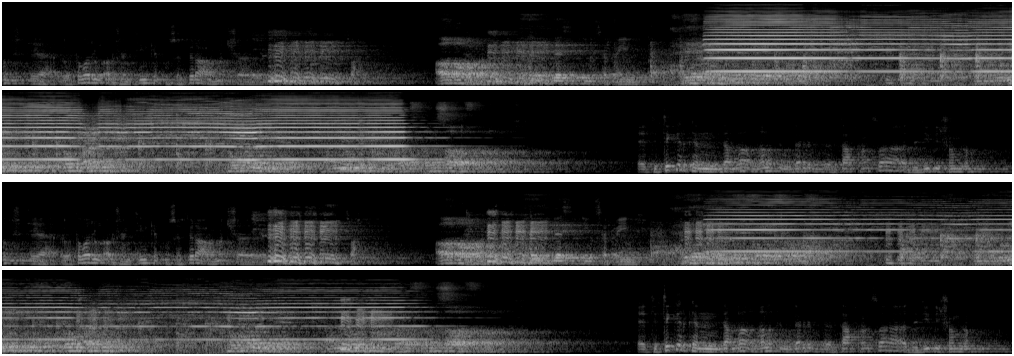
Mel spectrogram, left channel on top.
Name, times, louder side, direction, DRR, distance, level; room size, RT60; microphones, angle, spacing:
voice 1, 0.0-3.2 3.4-3.6 4.6-6.4 12.8-13.0 16.5-19.8, right 1 dB, 15° right, 5 dB, 0.7 m, -37 dB
sound 1, 2.5-3.4 4.8-5.5 6.8-7.5 8.8-9.4 10.8-11.5 12.3-12.7 13.2-14.0, right 4 dB, 55° right, 0.6 m, -33 dB
voice 2, 4.3-4.8 5.1-5.6 6.7-8.1 9.3-11.2 12.3-13.0 13.3-15.1, equal, 25° left, -10 dB, 3.7 m, -31 dB
Hammer / Wood, 4.8-5.2 5.9-8.3 9.0-12.6, left 1 dB, 75° left, 2.8 m, -38 dB
Bowed string instrument, 7.0-14.3, left 9 dB, 40° left, 0.3 m, -20 dB
18.5 x 18.0 x 2.2 m, 2.2 s
head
